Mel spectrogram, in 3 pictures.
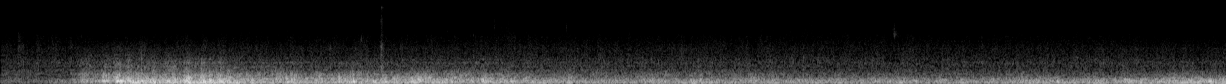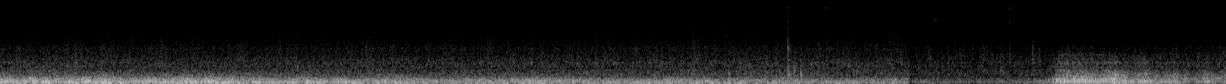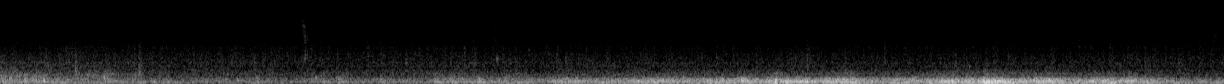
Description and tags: thunder recorded whilst inside my house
